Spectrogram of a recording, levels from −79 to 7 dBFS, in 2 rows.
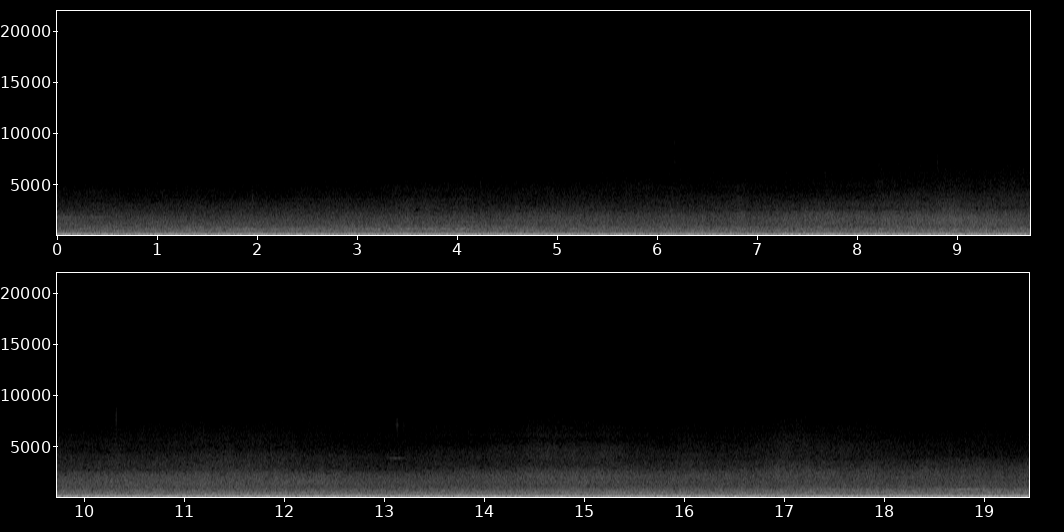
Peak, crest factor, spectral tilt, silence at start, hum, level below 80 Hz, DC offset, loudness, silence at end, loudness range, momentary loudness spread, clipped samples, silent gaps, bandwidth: -18 dBFS; 14 dB; -8.5 dB/octave; 0 s; none; -34 dBFS; under 0.1%; -34 LUFS; 0 s; 2 LU; 3 LU; under 0.1%; none; 7.4 kHz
